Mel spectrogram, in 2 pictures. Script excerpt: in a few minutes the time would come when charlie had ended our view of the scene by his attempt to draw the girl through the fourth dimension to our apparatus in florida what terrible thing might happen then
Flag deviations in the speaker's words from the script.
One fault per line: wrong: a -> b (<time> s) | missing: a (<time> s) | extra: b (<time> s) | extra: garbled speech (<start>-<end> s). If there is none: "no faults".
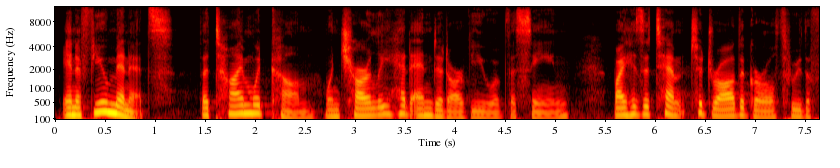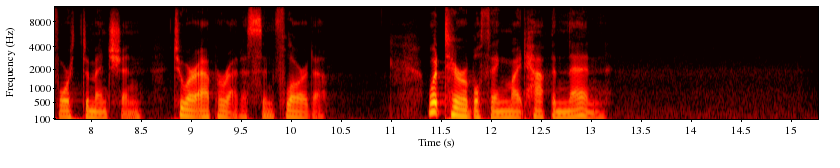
no faults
